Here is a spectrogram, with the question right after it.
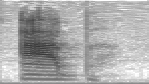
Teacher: there's a slight echo where the dry portions of your lips have to separate in order to complete the sound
